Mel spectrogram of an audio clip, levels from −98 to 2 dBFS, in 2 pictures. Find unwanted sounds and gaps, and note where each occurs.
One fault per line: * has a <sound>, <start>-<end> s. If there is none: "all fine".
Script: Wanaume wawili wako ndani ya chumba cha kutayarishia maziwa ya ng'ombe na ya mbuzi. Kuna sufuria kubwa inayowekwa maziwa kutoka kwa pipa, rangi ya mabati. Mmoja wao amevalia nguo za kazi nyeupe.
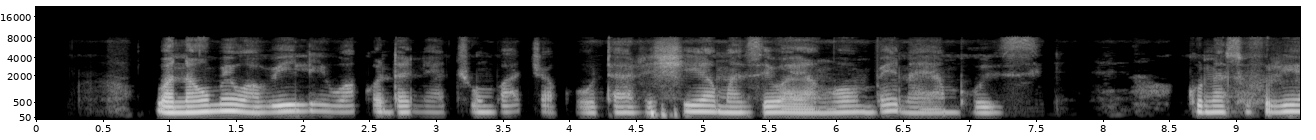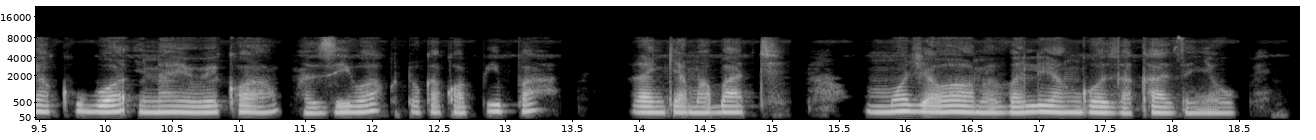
all fine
